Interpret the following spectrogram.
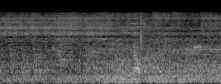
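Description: Indistinct chatter of a crowd of spectators in a hall.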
